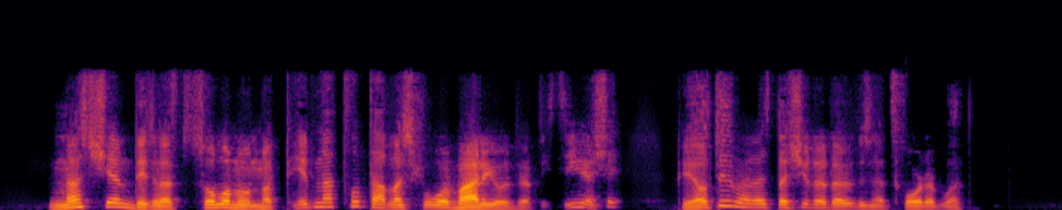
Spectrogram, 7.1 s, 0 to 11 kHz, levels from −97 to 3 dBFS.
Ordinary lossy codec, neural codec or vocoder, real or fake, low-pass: AAC, 48 kbps; codec, 16 kHz, 0.5 kbps, X-Codec, HuBERT features, trained on balanced general audio; fake; 7.2 kHz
